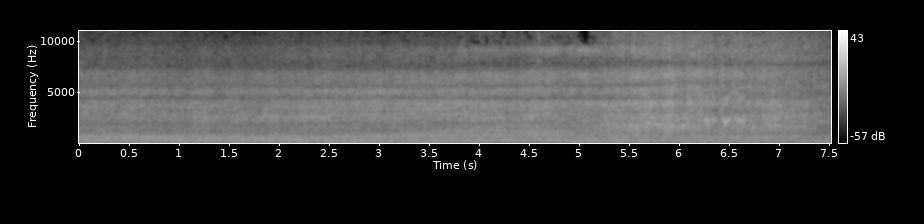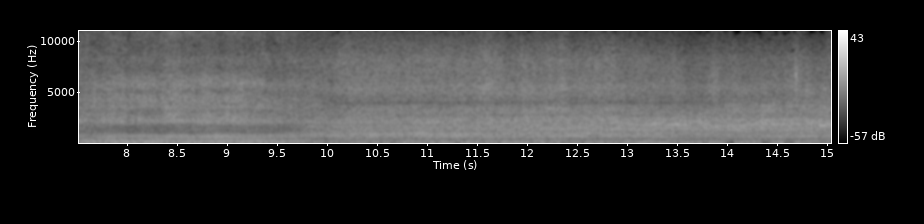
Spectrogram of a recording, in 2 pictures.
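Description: Heavyweight sprint racing karts on the Rye House track in a Club100 championship final, a continuous loud engine drone with rising and falling pitch as karts accelerate and brake nearby.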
